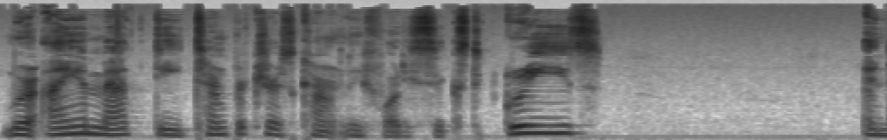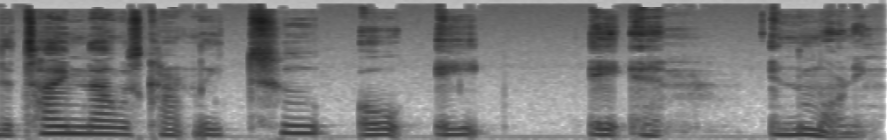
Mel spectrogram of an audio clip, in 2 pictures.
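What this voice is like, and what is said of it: Tired-sounding voice. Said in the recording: “you can hear the tiredness in my voice.”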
